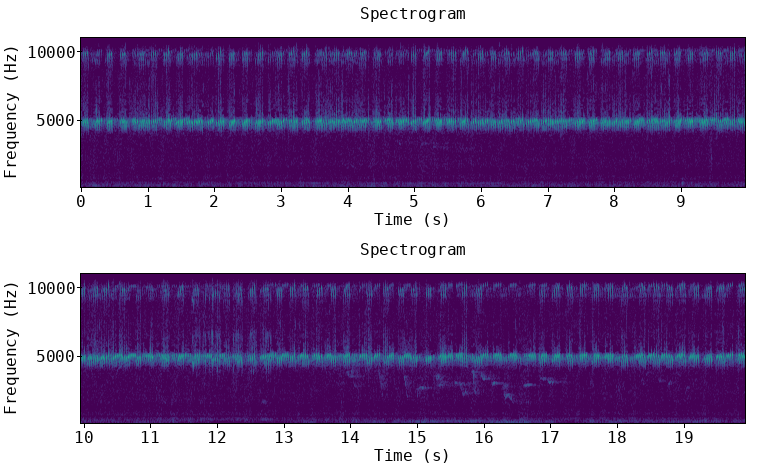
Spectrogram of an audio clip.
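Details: In a flowery meadow, a loud, close grasshopper chorus forms a dense, continuous high-pitched buzz. Faint chirping notes drift in later, and low rustles sit beneath.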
